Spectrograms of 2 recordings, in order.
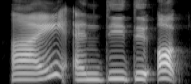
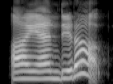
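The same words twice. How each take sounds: First: The words ended and up are said separately. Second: The words ended and up are linked together. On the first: The speaker calls it wrong. "아니에요" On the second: The speaker calls it right. "ended와 up을 연결해서 발음하실 때"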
